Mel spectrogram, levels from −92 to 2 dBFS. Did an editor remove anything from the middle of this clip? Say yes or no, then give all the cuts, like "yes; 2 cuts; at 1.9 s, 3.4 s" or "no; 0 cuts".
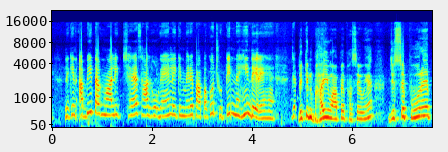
yes; 1 cut; at 4.8 s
